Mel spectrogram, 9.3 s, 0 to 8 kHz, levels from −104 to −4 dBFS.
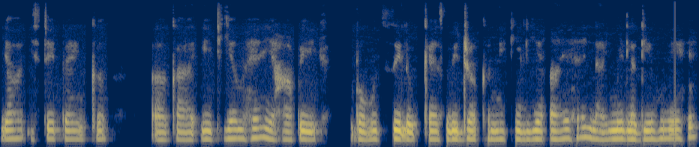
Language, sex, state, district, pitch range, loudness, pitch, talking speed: Hindi, female, Bihar, Purnia, 165-180 Hz, -29 LUFS, 170 Hz, 150 wpm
